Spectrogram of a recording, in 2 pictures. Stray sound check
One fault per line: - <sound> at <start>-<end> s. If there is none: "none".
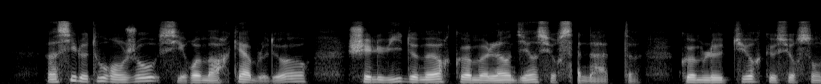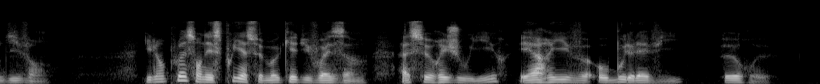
- dropout at 5.7-5.8 s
